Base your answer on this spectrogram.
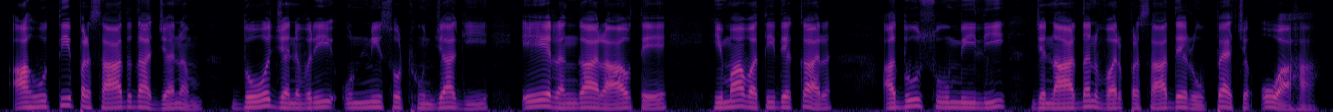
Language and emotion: Dogri, neutral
